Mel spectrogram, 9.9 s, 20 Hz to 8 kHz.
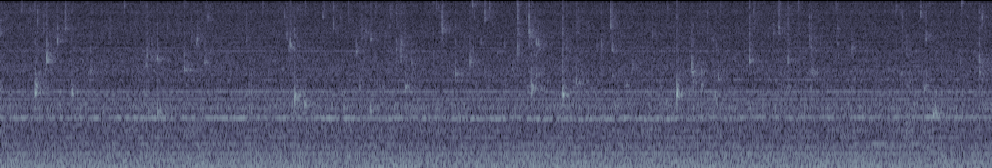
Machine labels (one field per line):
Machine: pump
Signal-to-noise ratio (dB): 6 dB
